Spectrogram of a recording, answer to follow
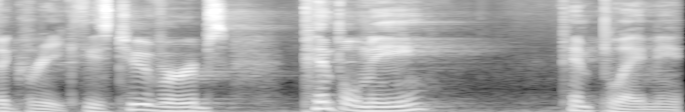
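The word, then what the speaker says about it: pimple me (πίμπλημι): And one of those verbs, I wish I would have spelled this for you up here, is pimplemi, pimple, and then mi, if you want to spell it. Pimple my. That's how you'd spell it. That's not how it's pronounced.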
